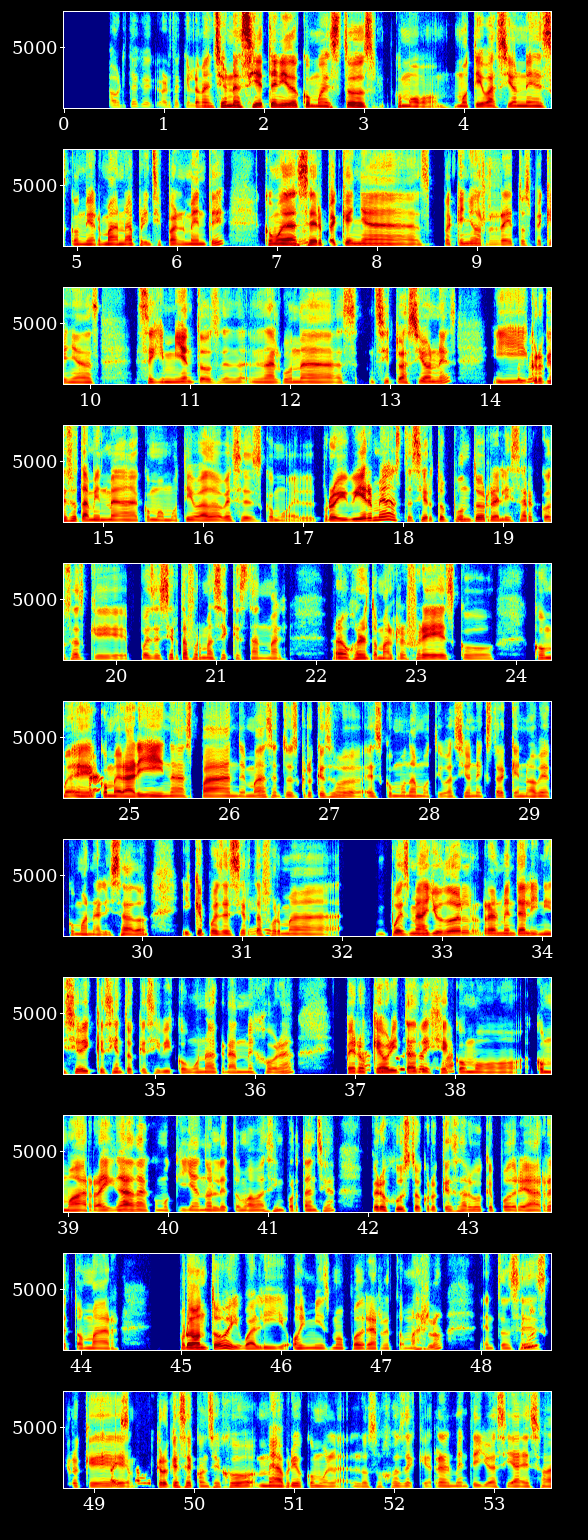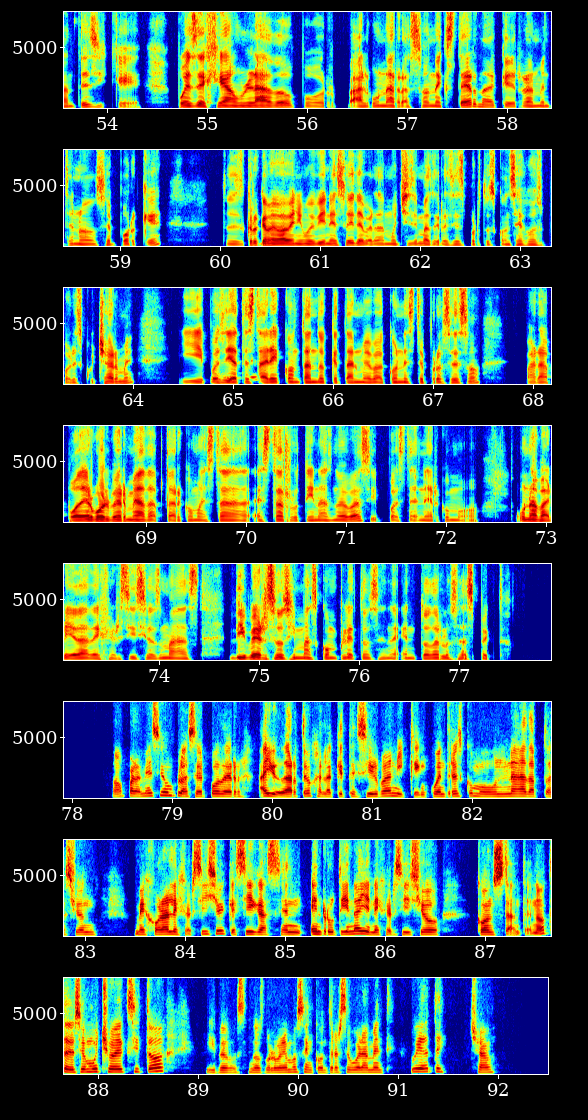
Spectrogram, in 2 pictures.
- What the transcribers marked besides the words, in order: unintelligible speech; "adaptación" said as "adaptuación"
- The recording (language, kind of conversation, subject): Spanish, advice, ¿Cómo puedo variar mi rutina de ejercicio para no aburrirme?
